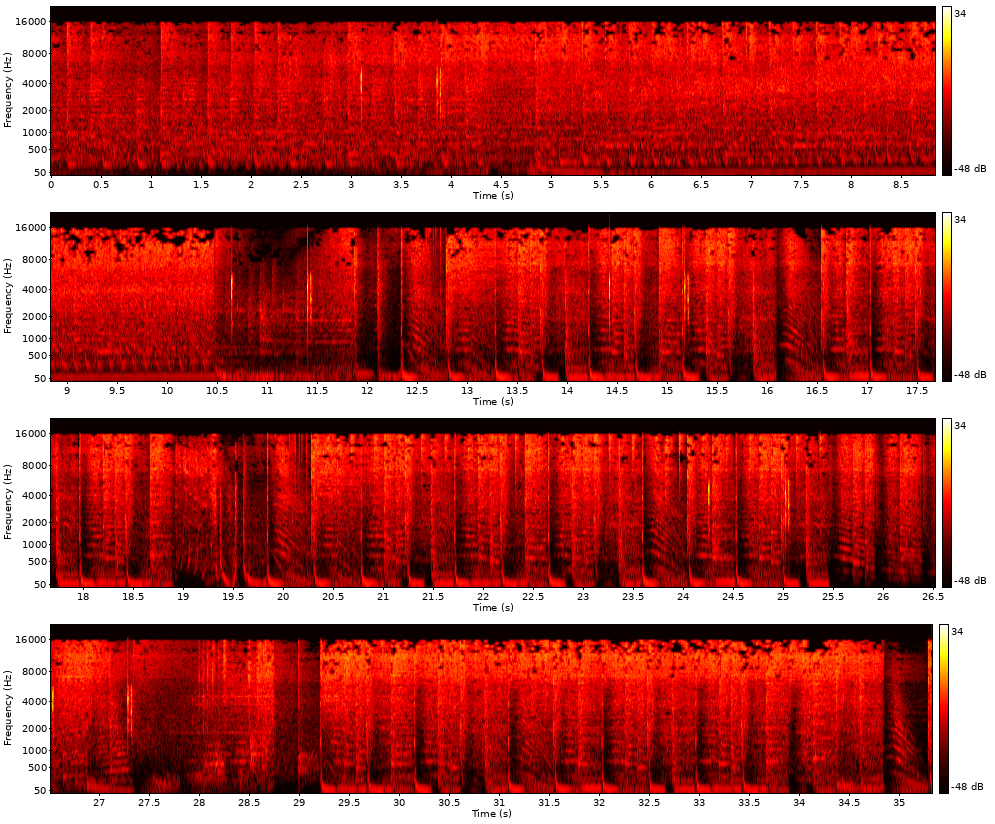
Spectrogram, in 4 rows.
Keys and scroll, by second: 4.5-7.5 typing, 8.4 Return, 15.9-17.2 typing, 18.5 Return, 29.3 shift+m, 30.1 e, 31.8 Return.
